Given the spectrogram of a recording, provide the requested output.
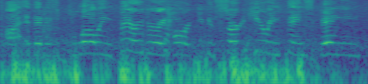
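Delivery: normal talking voice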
